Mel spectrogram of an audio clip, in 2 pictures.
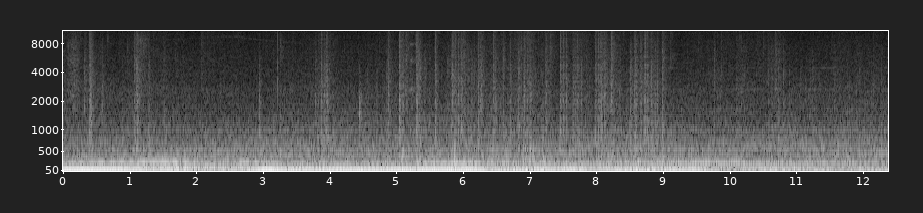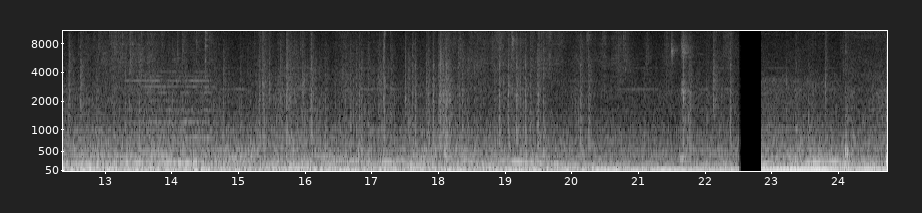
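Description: Traffic passes on the road alongside.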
